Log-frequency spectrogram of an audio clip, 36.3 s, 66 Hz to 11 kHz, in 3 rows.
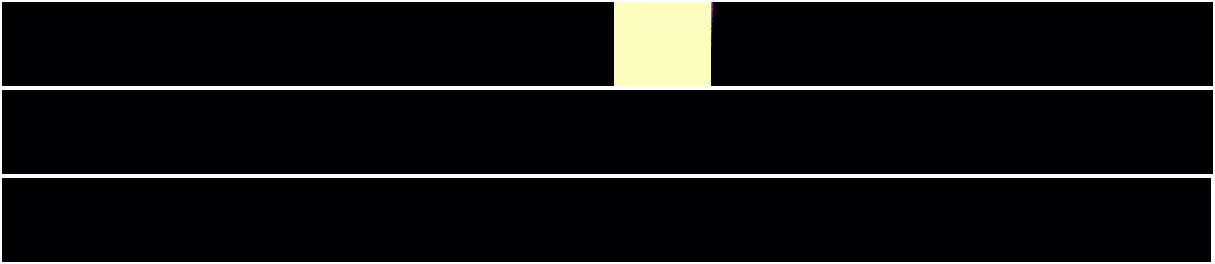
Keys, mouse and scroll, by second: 8.6 Up, 10.2 Left, 10.9 Left, 12.5-14.0 typing, 14.1 Delete, 14.3 Delete, 19.9 Delete, 25.9-34.2 typing.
